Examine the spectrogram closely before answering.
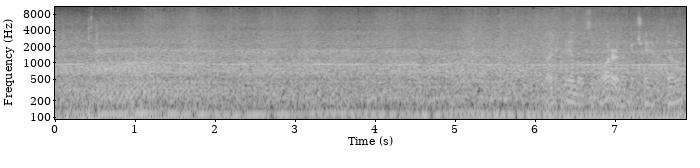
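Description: Water splashes around a truck's wheels.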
